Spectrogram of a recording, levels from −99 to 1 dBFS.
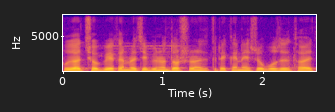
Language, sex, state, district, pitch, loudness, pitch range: Bengali, male, Tripura, West Tripura, 110 Hz, -16 LUFS, 110-115 Hz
